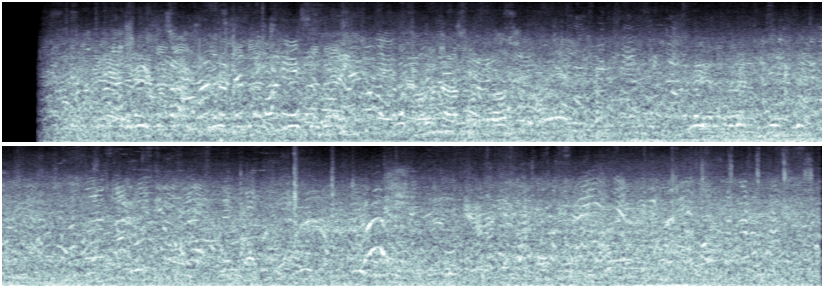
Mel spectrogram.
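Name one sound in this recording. A large crowd of young men and women chatters loudly close by, outdoors.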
